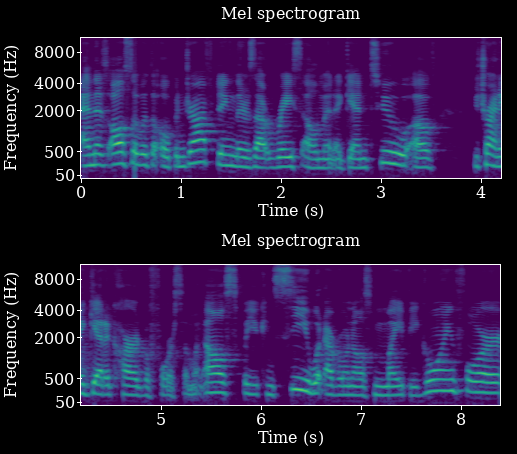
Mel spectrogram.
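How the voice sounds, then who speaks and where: At a fairly quick pace, a woman with an unremarkable speaking voice talks at medium pitch with ordinary pitch variation in a very clean recording with a silent background. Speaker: game designer, YouTube creator. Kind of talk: casual interview chat.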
